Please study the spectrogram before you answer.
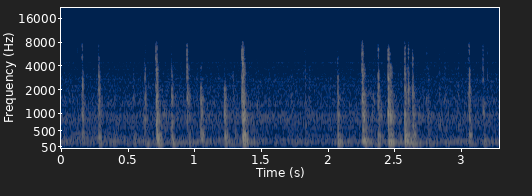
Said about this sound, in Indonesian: Saya langsung saja ketik ID Fakultas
